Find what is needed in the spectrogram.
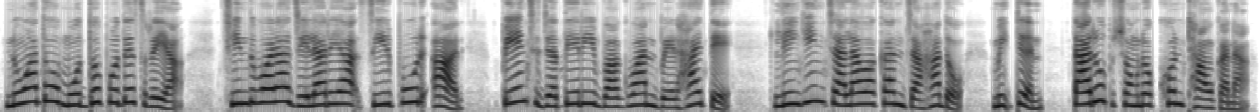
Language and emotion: Santali, neutral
